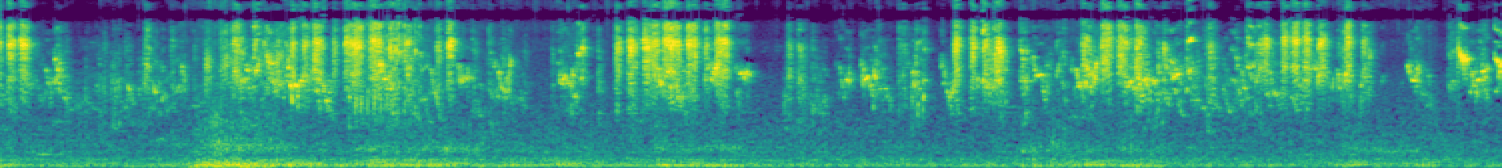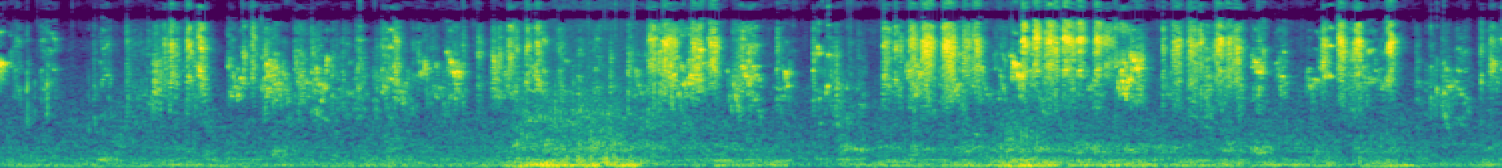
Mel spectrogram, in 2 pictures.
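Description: A flock of budgerigars chattering and chirping continuously, many birds calling over one another.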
